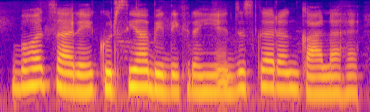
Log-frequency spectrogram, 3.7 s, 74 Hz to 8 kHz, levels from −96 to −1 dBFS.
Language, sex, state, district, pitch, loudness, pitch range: Hindi, female, Jharkhand, Palamu, 185 Hz, -15 LUFS, 170-205 Hz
